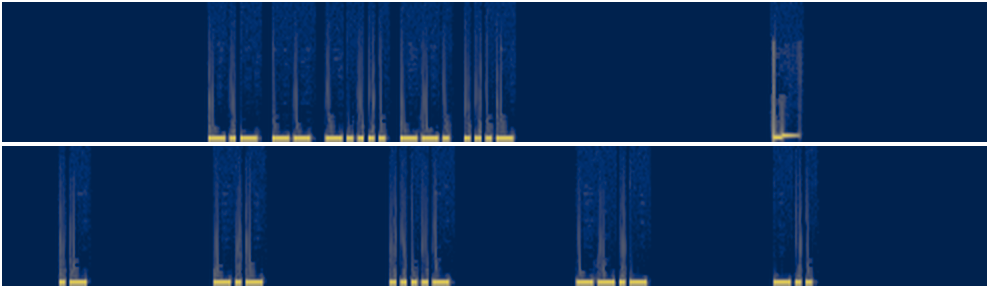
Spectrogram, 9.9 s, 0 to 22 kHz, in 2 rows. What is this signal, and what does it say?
Morse code, heard as a keyed tone, about 44 wpm, spaced as for 19 wpm, 690 Hz. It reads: KM6GV AK4QD
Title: USA Call Signs - 5 Characters - 8x Character Spacing - 45wpm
